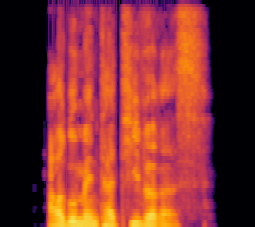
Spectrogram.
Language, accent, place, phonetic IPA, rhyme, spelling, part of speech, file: German, Germany, Berlin, [aʁɡumɛntaˈtiːvəʁəs], -iːvəʁəs, argumentativeres, adjective, De-argumentativeres.ogg
- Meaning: strong/mixed nominative/accusative neuter singular comparative degree of argumentativ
